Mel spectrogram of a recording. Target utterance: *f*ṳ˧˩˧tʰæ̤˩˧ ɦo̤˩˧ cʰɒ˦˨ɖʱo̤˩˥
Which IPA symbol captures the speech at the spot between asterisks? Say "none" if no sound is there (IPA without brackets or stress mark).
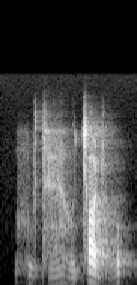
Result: h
